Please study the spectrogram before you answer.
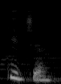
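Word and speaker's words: kitchen: इसी ही match, match, स्विच, स्केच, किचन। बेच, match, स्विच, स्केच, किचन। सभी में क्या आ रहा है, टी के तुरंत बाद क्या आ रहा है, CH। तो हम टी का उच्चारण नहीं होगा।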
